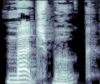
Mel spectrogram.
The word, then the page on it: matchbook: British English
